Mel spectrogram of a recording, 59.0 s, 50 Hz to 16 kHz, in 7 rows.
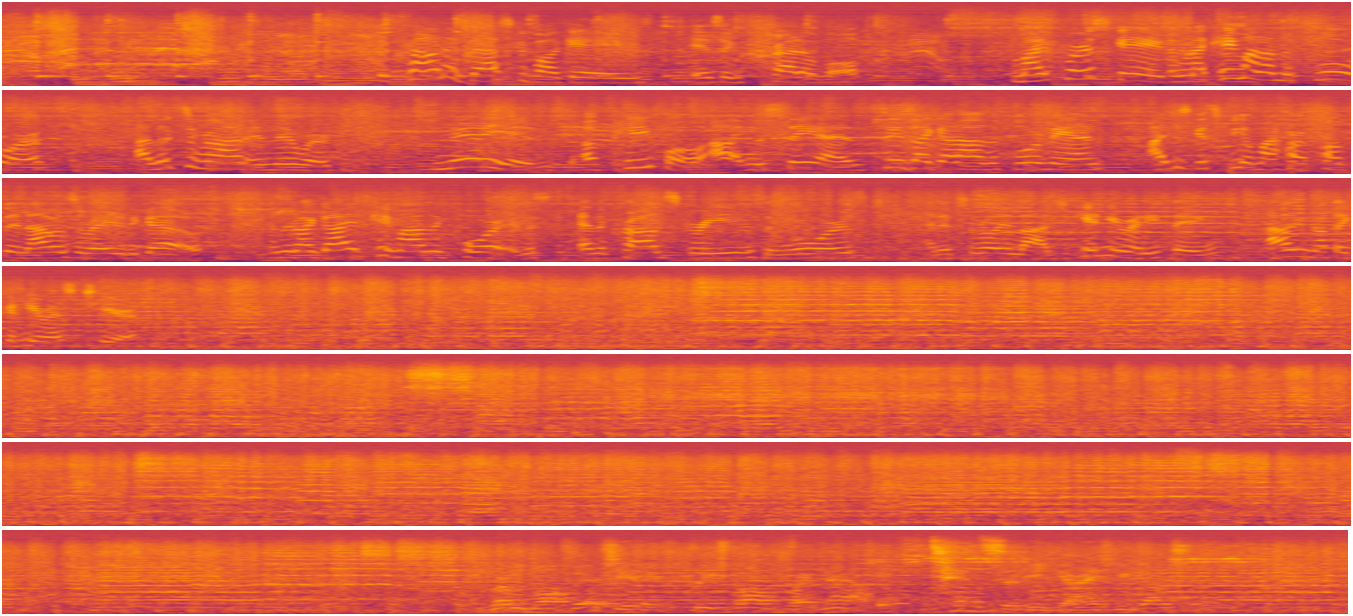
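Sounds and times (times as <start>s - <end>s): brass band music: 0.0s - 59.0s
crowd noise: 0.0s - 59.0s.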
